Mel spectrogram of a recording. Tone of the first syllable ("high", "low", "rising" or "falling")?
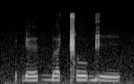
rising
